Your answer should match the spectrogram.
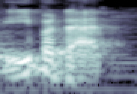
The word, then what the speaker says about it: Ibadan: Um, in fourth, in fourth place, we have the University of Ibadan.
